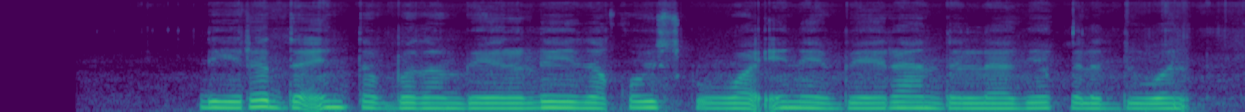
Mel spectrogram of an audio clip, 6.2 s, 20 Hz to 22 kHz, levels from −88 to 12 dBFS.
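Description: Listening to the speech in this clip, nothing stood out as a technical problem.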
